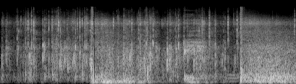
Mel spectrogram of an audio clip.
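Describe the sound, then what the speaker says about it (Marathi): Audience applause at a Shivaji Jayanti lecture in Giralgaon, a loud, dense burst of many hands clapping at once, sustained and rough throughout with heavy booming thumps. "त्याच्यासाठी एकदा पहिल्यांदाच टाळ्या वाजवा."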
